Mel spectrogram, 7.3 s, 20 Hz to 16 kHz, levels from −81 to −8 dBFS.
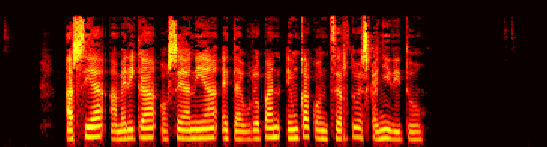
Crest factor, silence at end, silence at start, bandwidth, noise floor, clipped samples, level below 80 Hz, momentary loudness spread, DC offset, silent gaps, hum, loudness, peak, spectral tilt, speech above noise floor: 24 dB; 1.65 s; 0.9 s; 12 kHz; -83 dBFS; under 0.1%; -72 dBFS; 17 LU; under 0.1%; none; none; -20 LUFS; 0 dBFS; -1 dB/octave; 60 dB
